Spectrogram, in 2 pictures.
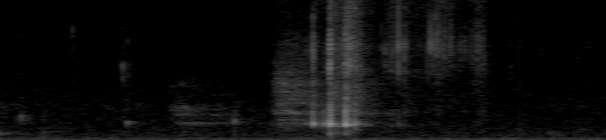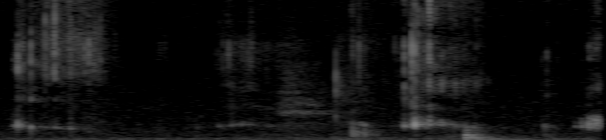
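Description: A person chewing crunchy food, heard as three short crunches spaced about a second and a half to two seconds apart, quiet in between.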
